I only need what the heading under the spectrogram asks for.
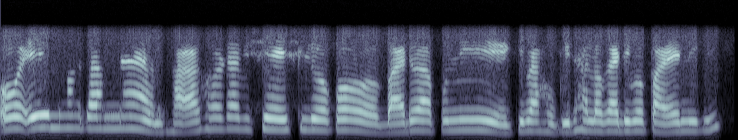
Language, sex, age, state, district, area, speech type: Assamese, female, 45-60, Assam, Dibrugarh, rural, conversation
